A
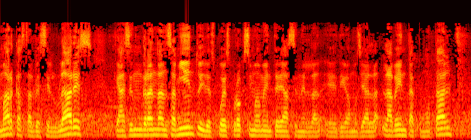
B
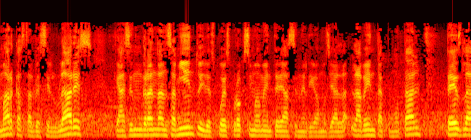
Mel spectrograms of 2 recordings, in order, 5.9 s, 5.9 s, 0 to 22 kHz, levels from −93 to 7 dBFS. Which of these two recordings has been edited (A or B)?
B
